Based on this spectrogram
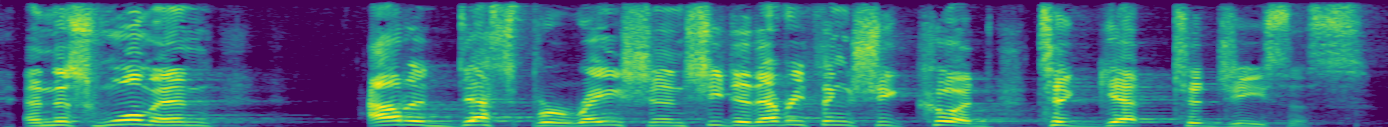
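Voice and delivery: loud, high, driving sermon voice; preaching. Real, not acted. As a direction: preach it with rising fire to the hall.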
